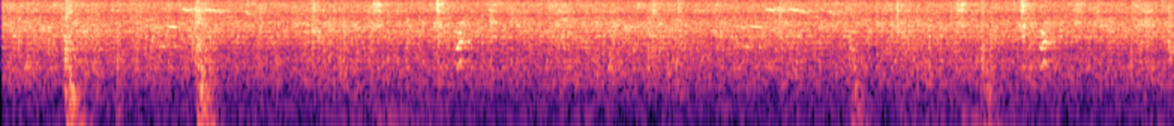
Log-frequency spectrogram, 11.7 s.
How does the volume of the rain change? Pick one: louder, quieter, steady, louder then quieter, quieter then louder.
steady.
